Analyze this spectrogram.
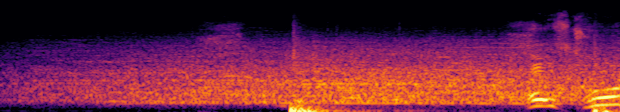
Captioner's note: crowd booing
